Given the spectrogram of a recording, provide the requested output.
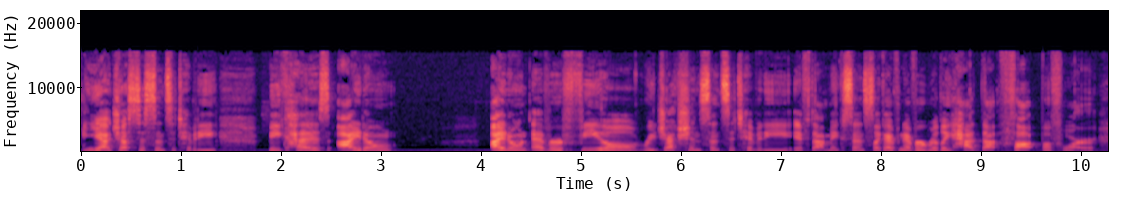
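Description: Bright-voiced woman in her thirties. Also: lowish voice, steady tone, normal speed. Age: 30s. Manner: reflective, talks things through with many "you know"s. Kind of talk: casual conversational chat.

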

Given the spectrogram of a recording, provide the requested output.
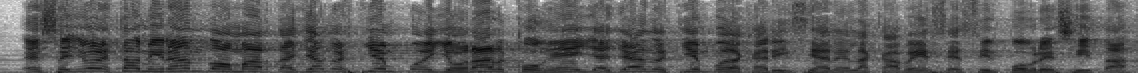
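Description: A man's voice: high-pitched, sharp tone. A man preaching a sermon as pastor, impassioned, repeating phrases and calling on his congregation. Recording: echoey hall with faint music.

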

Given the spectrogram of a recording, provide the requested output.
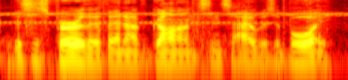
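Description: Man as creaky-voiced, brooding Count Dracula. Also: mid-range voice, little pitch movement, moderate pace, noisy background, lightly acted. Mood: wary, subdued. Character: wary, brooding, sheltered male vampire count. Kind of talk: radio drama acting.

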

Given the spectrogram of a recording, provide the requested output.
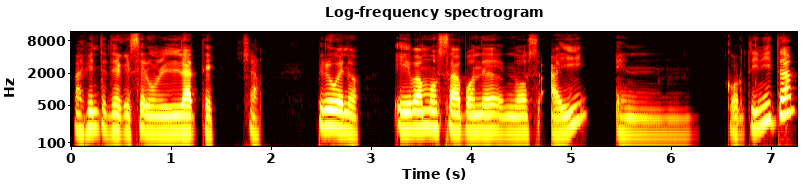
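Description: A woman's voice: low voice, unhurried, a little mellow, clear, resonant tone, no room sound, clean studio sound. A woman in her fifties with an Argentine accent, chatting casually and telling nostalgic stories as a podcast host. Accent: Argentine (Rioplatense). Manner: chatty, nostalgic storytelling with laughs. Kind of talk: casual chat.

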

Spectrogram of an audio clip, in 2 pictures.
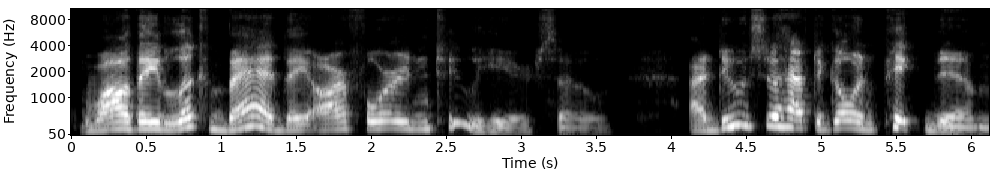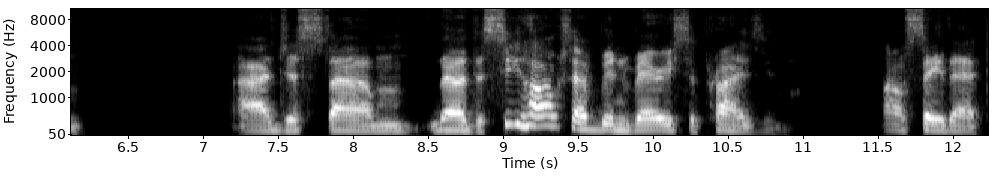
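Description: A young man co-hosting a casual football picks show, relaxed and slangy. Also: mid-range voice. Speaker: co-host. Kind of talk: casual sports picks chat.

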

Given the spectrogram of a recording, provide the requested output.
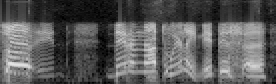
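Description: Playing a phone-in comedy caller, a man voices an Indian woman, an amputee with transplanted hands, in a high, rasping tone. He's animated and heavily acted, rambling in halting, broken English packed with fillers, over a tinny phone line with a dry recording.

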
